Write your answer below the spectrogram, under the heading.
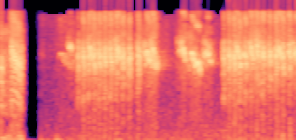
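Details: House sparrows used as a lure sound, giving rapid, high, scratchy chirps in bursts, with a short silence near the start and another gap around the two-second mark.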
